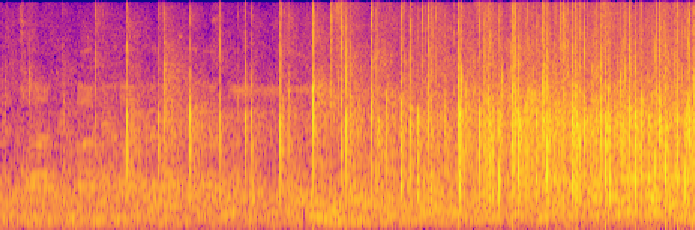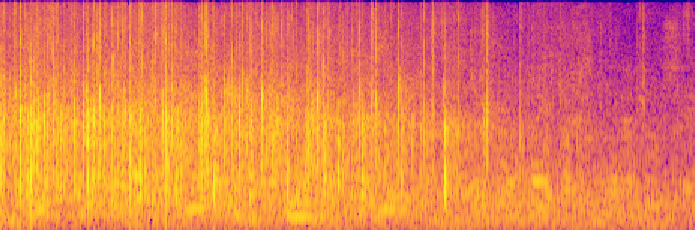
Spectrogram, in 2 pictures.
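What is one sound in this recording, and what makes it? An audience claps and applauds loudly, then fades.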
